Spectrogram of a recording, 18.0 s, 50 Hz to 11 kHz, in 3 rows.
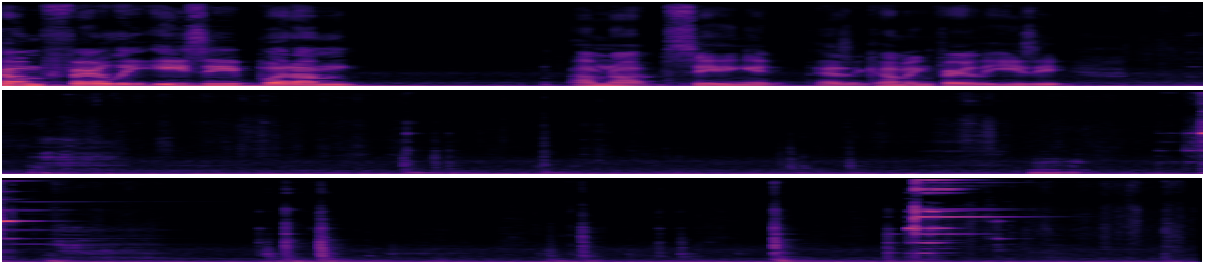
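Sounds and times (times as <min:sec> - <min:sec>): metal hand tools clinking: 0:11.8 - 0:12.6, 0:16.6 - 0:17.4.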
